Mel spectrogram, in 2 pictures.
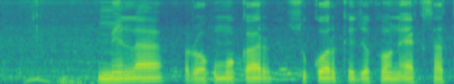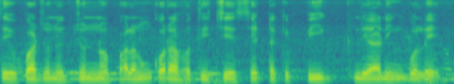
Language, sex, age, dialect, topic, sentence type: Bengali, male, 18-24, Western, agriculture, statement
